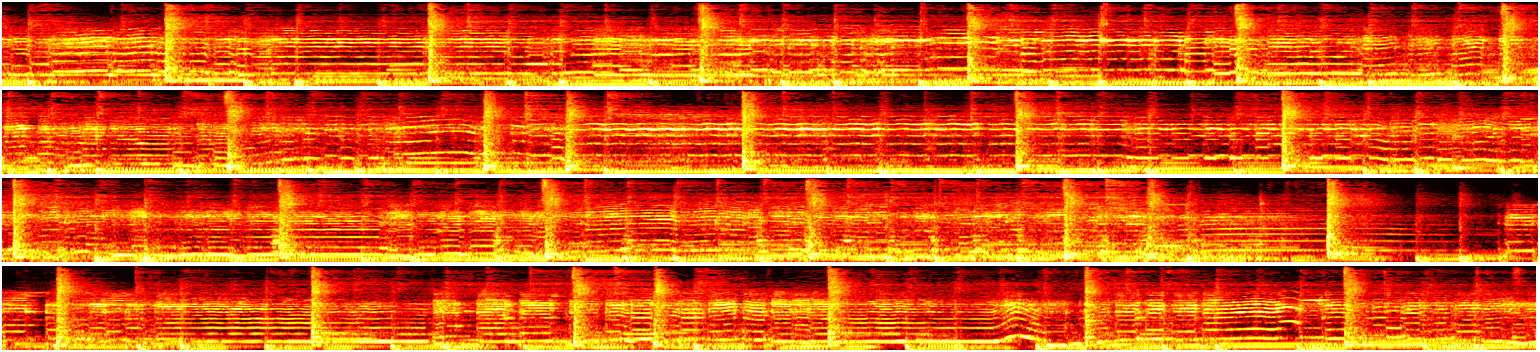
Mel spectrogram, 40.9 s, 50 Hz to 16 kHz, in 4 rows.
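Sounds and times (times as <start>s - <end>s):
drum kit: 0.0s - 40.9s
electric guitar with string bends: 0.0s - 40.9s.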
